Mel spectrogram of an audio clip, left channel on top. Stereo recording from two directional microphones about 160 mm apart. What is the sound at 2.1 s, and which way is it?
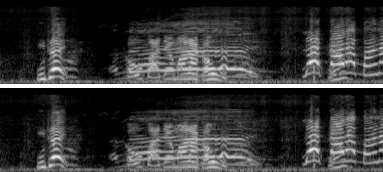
Speech, 55° left (ahead or behind).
